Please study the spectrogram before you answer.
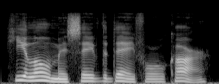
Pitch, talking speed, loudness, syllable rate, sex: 140 Hz, 220 wpm, -17 LUFS, 5.4 syllables/s, male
